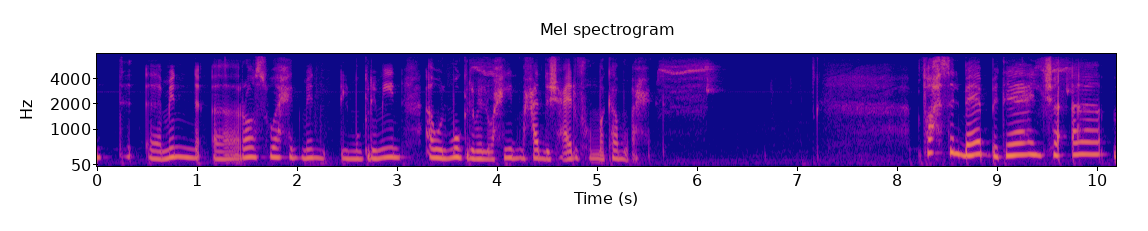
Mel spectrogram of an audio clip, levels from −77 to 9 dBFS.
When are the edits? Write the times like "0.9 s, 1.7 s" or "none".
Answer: 8.2 s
